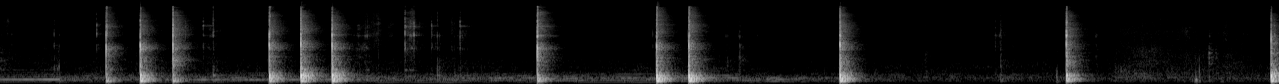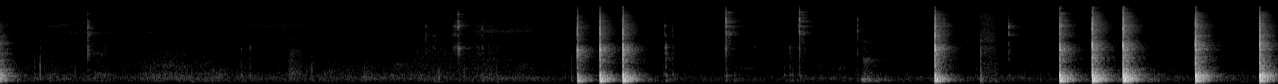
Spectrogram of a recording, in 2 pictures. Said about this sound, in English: So I have to kind of hammer from that side to kind of go inside.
